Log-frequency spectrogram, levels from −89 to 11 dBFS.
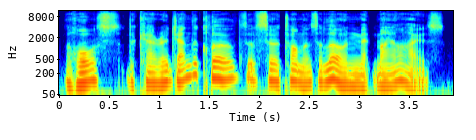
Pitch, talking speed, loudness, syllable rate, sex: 115 Hz, 215 wpm, -18 LUFS, 5.7 syllables/s, male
